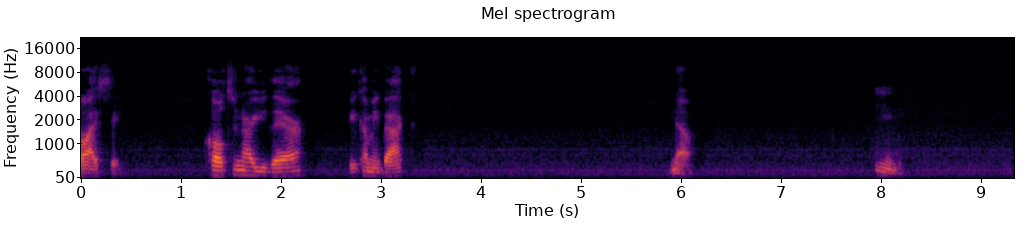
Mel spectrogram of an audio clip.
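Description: A middle-aged man speaks calmly over an online call, in short bursts.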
